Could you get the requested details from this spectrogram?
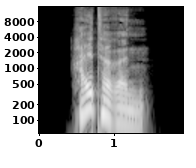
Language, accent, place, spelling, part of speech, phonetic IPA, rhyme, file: German, Germany, Berlin, heiteren, adjective, [ˈhaɪ̯təʁən], -aɪ̯təʁən, De-heiteren.ogg
- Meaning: inflection of heiter: 1. strong genitive masculine/neuter singular 2. weak/mixed genitive/dative all-gender singular 3. strong/weak/mixed accusative masculine singular 4. strong dative plural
